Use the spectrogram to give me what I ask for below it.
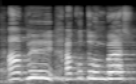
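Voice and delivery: put-on high child asking dad; a kid asking for a treat.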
